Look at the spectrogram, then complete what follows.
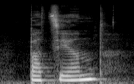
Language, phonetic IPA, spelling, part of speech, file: Czech, [ˈpat͡sɪjɛnt], pacient, noun, Cs-pacient.ogg
- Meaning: patient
